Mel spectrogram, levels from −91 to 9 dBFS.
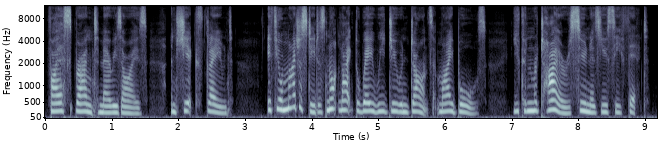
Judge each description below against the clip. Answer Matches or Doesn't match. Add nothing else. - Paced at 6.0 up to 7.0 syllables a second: Doesn't match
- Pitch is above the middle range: Matches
